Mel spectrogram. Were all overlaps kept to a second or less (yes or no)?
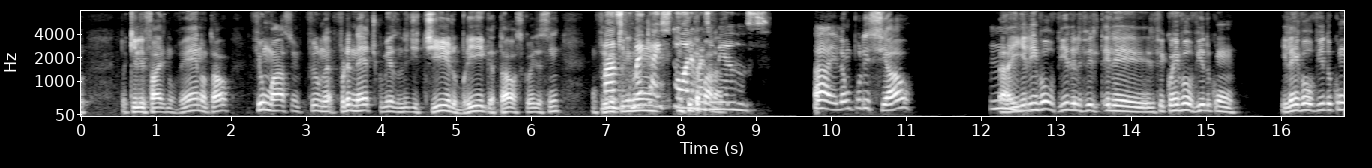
no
